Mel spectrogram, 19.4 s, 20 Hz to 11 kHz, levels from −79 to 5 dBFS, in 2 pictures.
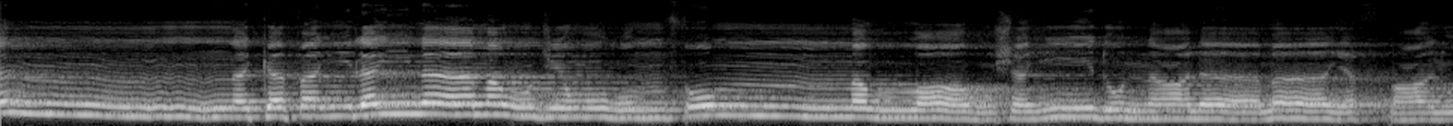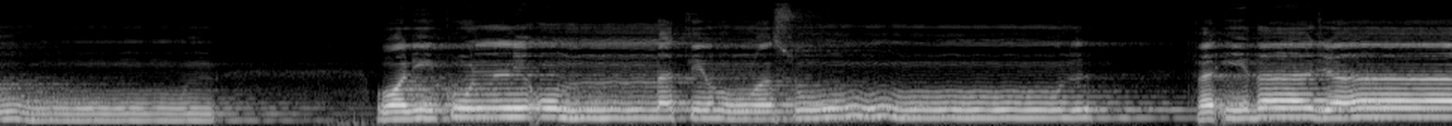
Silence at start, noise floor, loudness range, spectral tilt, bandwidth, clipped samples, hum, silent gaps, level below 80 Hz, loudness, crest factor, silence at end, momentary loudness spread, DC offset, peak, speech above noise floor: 0 s; -49 dBFS; 5 LU; -8.5 dB/octave; 7.2 kHz; under 0.1%; none; none; -64 dBFS; -20 LUFS; 18 dB; 0 s; 10 LU; under 0.1%; -2 dBFS; 30 dB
